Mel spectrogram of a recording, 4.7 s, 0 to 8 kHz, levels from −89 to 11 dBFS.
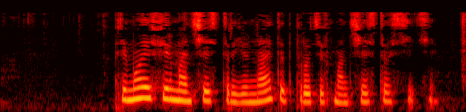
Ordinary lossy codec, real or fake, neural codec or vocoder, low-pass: MP3, 24 kbps; real; none; 7.2 kHz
